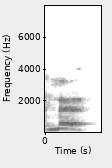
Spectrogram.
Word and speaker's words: mœurs: ce qui parle des mœurs. Bon, les Ivoiriens disent souvent les mœurs, mais le S qu'on a mis là, ça ne se prononce pas.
